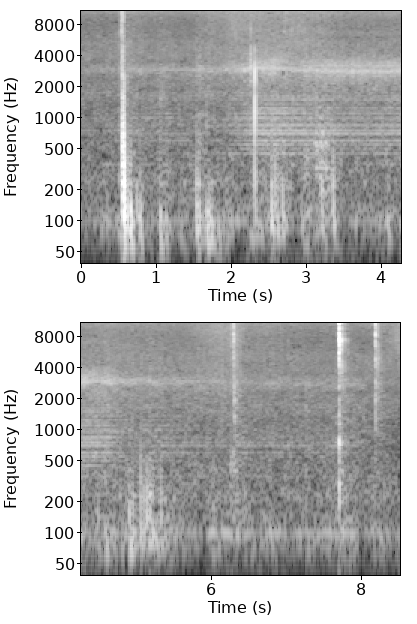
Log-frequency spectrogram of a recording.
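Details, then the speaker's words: FrSky Taranis Plus radio with TBS Crossfire TX module, after adding ferrite core filters: only a faint thin residual buzz from the speaker under handling clicks and taps, buzzing largely cured. "and here is the noise with the filters"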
